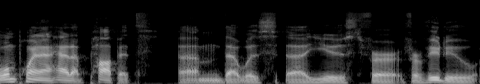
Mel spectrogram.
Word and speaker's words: poppet: I had a poppet at one time. I believe that's the pronunciation for voodoo, right?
